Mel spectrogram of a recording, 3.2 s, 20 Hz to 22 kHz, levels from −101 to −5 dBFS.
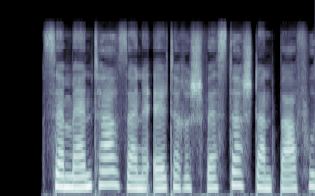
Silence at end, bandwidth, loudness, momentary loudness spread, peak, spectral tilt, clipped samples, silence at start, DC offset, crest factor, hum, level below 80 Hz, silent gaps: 0 s; 12.5 kHz; -16 LUFS; 6 LU; -2 dBFS; -4.5 dB/octave; under 0.1%; 0.45 s; under 0.1%; 14 dB; none; -46 dBFS; none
